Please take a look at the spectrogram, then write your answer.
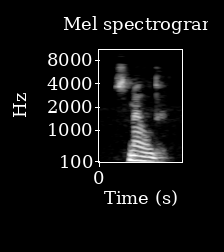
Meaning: simple past and past participle of smell
- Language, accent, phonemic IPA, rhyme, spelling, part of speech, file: English, Southern England, /ˈsmɛld/, -ɛld, smelled, verb, LL-Q1860 (eng)-smelled.wav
